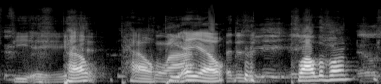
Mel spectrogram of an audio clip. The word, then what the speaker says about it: Pahlevan: Pahlevan? P- P-A-H. Yeah. Oh, that's a silent H in there.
